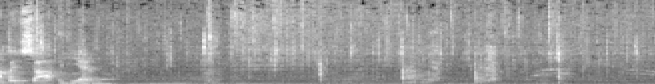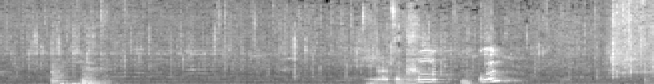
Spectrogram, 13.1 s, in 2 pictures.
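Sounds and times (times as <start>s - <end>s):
food sizzling in a frying pan: 0.0s - 13.0s
wooden spoon scraping a pan: 2.1s - 5.7s
thump: 7.1s - 7.7s.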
